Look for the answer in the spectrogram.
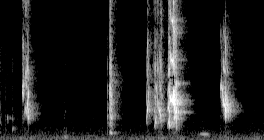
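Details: Domestic budgerigar perched on a swing and chattering, one of two kept together. Brief, sharp, buzzy chirps come in separate bursts with short silences between, ending on a louder cluster of scratchy twitters.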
